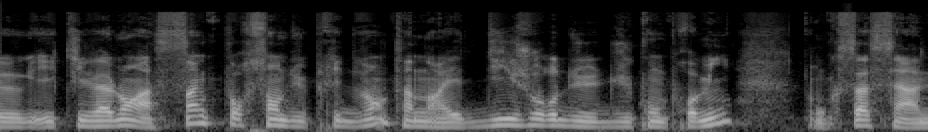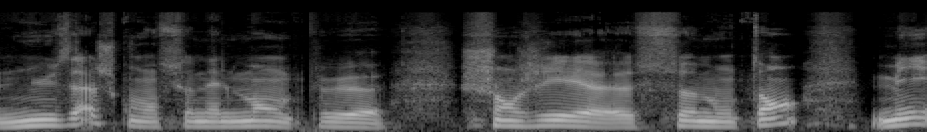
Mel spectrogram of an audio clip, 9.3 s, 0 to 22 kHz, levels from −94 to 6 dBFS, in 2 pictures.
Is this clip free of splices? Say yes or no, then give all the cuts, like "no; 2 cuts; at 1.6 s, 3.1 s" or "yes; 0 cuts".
yes; 0 cuts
